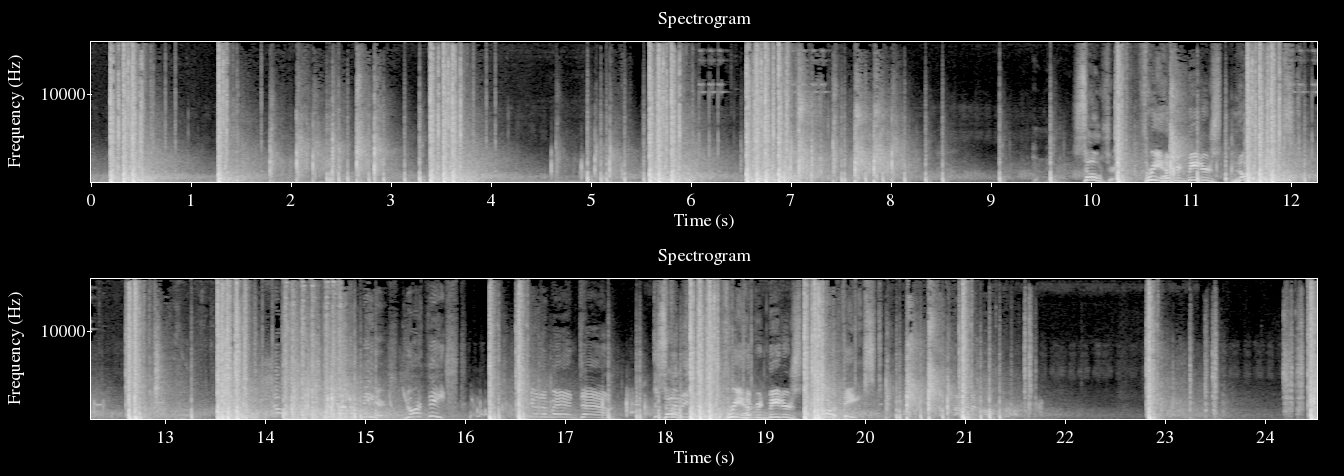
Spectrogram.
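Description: Heavy gunshots crack out in bursts, echoing across open ground.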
